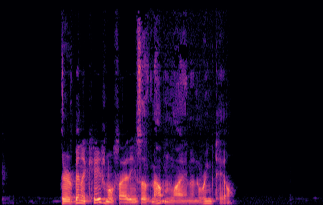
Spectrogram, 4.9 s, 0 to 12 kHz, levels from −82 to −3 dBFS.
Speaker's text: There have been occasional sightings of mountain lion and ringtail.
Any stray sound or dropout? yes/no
no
